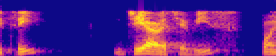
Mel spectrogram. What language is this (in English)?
Gujarati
